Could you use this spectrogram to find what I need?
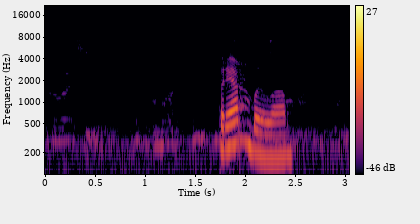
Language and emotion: Russian, neutral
